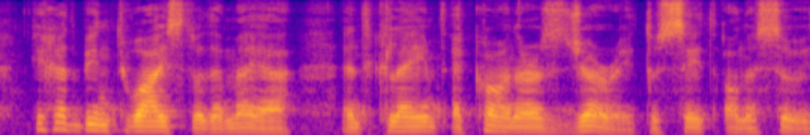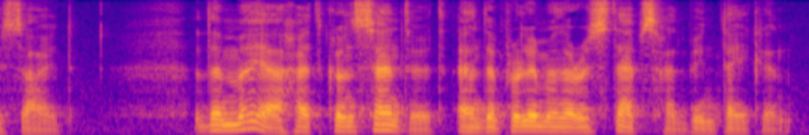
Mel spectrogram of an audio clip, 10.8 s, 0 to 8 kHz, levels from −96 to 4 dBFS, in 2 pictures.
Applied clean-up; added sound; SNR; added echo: none; none; none; none.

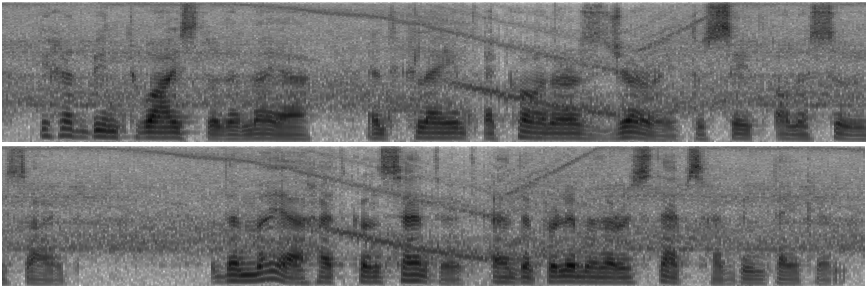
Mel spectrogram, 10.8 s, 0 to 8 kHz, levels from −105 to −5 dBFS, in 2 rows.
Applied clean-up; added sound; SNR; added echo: none; Sawing; 11 dB; none.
